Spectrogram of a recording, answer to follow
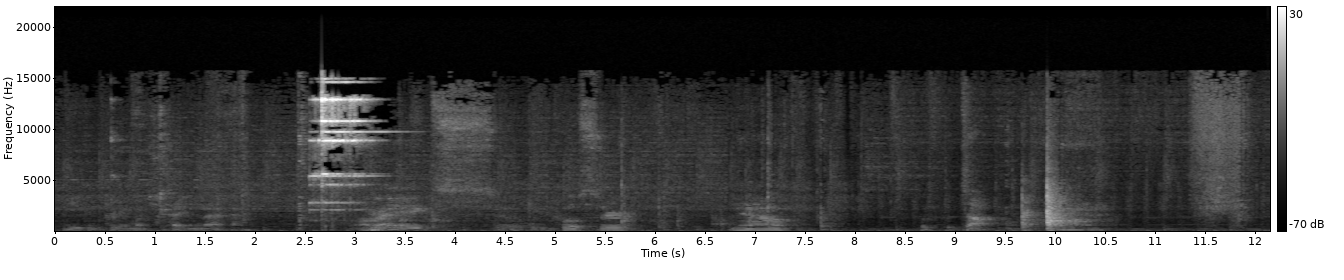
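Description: Handling noise from a shop vac's motor head being worked on and set back onto its drum: a sharp metallic clink about two and a half seconds in and a knock near ten seconds. Background music with singing plays throughout.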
